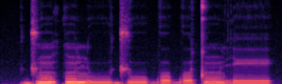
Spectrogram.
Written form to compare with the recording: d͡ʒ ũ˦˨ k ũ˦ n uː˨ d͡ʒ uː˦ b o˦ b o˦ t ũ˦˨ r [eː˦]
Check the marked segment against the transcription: correct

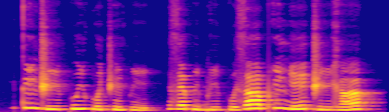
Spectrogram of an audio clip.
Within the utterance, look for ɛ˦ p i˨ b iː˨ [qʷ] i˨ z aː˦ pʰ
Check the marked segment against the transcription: incorrect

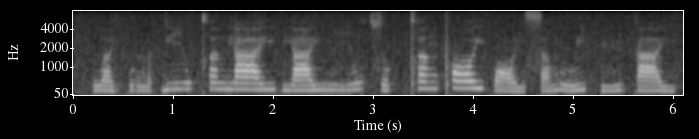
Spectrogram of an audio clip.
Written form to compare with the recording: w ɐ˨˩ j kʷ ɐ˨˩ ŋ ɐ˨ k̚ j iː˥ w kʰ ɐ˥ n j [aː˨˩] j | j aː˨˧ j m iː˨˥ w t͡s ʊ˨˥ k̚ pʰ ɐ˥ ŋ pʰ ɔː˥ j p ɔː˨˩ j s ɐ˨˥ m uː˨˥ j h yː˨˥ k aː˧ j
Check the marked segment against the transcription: incorrect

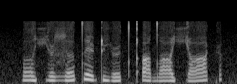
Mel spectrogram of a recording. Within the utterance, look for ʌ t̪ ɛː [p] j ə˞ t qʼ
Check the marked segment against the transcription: incorrect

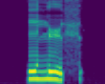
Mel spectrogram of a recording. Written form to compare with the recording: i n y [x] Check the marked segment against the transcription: incorrect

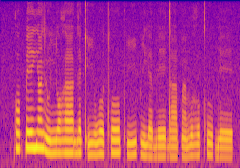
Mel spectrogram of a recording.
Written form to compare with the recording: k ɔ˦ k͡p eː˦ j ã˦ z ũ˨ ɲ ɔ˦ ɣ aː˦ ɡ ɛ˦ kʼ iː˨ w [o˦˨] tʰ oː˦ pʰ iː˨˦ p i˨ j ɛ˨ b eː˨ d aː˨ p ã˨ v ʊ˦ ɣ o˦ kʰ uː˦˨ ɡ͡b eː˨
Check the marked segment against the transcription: correct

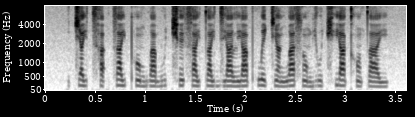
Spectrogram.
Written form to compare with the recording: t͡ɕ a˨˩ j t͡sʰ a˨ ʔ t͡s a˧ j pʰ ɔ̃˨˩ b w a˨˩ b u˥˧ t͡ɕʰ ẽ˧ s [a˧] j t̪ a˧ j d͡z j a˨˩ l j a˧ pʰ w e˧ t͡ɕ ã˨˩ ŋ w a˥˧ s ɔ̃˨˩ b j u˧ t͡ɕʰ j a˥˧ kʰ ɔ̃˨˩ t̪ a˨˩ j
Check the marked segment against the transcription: correct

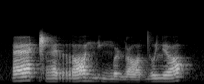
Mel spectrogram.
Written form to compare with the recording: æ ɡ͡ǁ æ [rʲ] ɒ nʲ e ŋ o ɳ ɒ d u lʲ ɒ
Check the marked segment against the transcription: incorrect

